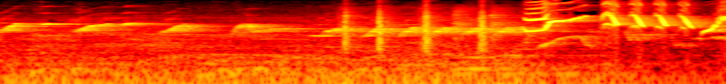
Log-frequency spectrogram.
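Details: White-rumped shama, singing mimicked fill-in phrases: soft repeated rising whistles at first, then a louder burst of rapid trilled notes and sharp upward slurs at the end.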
